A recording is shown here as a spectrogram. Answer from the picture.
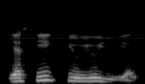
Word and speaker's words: SQL: SQL means we have in the pronunciation, whenever you are talking, we should pronounce as a SQL. SEQUEL, but letter is SQL.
